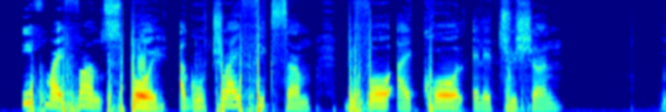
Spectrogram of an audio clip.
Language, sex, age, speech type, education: Nigerian Pidgin, male, 15-29, spontaneous, tertiary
